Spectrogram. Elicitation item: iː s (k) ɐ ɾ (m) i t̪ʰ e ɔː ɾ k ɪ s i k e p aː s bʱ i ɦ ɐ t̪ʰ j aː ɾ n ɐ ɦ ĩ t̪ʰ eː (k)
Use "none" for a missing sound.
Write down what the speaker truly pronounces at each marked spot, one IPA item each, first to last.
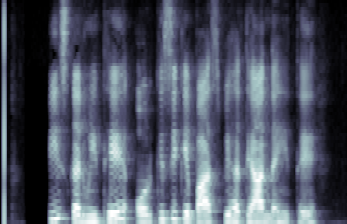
k, m, none

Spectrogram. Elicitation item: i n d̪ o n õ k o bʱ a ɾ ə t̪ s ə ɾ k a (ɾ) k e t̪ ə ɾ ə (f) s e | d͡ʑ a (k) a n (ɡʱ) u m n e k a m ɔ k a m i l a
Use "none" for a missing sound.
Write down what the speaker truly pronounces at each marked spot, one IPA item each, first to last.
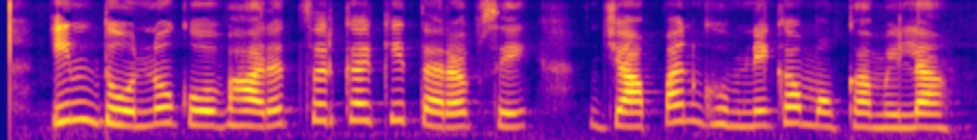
ɾ, f, p, ɡʱ

